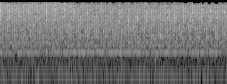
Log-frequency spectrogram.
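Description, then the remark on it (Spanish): A van engine with a failing piston runs loud and steady, a continuous rough rumble with a persistent humming tone through it and no one speaking. “Así suena un pistón que falla.”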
